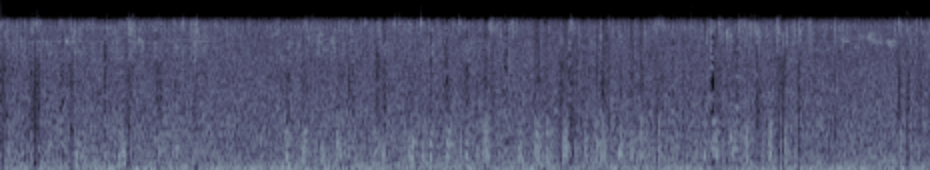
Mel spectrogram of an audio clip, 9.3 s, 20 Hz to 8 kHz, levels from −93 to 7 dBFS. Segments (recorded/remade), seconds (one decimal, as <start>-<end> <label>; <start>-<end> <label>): 0.0-1.2 recorded; 1.2-5.2 remade; 5.2-7.0 recorded; 7.0-8.2 remade; 8.2-9.3 recorded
